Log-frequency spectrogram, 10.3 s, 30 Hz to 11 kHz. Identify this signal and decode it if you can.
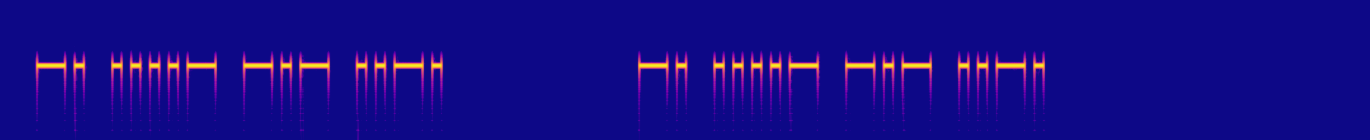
Morse code, heard as a keyed tone, about 17 wpm, 700 Hz. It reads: N4KF N4KF
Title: USA Call Signs - 4 Characters - Repeated 2x - 17wpm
